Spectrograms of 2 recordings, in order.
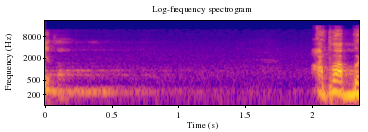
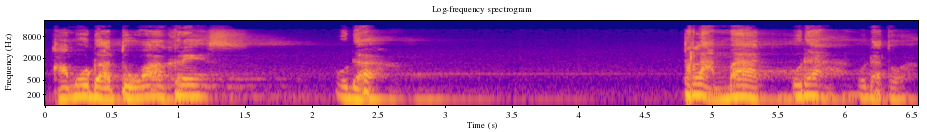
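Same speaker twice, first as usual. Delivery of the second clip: lower, hushed mocking voice of the tempter; devil's taunt; 6 semitones lower, 6 dB quieter than usual. The devil taunting the old pastor, low hushed sneer. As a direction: drip doubt into his ear, low and soft. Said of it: "Si kunyuk memang begitu".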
